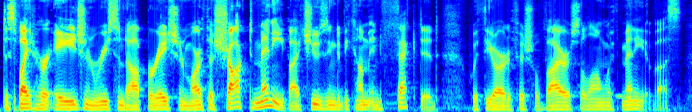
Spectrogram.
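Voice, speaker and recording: An actor plays a weary male radio host reporting from a spaceship in a sci-fi drama. His voice is low and closely recorded with a dry sound. He is wry and measured as he delivers the news. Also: no room sound, lightly acted. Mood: weary, concerned.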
